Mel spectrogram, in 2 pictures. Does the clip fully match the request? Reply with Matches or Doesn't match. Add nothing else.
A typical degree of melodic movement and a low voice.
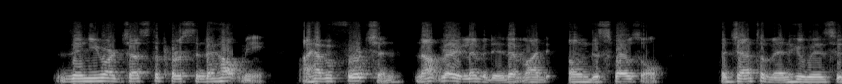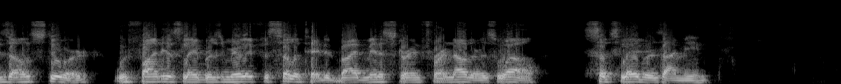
Matches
